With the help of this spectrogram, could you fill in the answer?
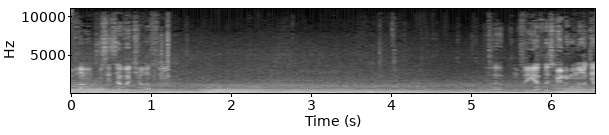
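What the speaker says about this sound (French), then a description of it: "parce qu'on peut vraiment pousser sa voiture à fond" A four-wheel-drive car pushed hard on a track day, its engine droning loudly with rising revs and a gear change, while someone talks over the cabin noise throughout.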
